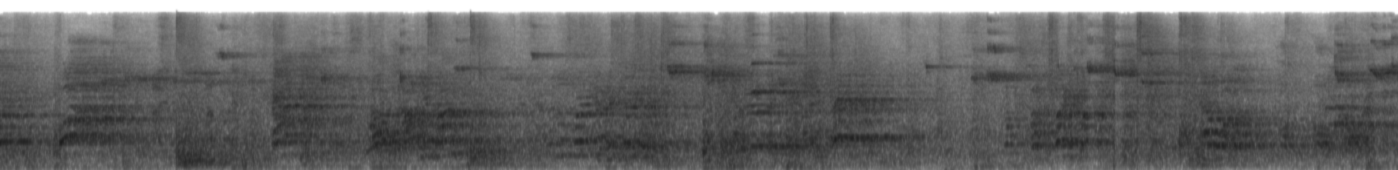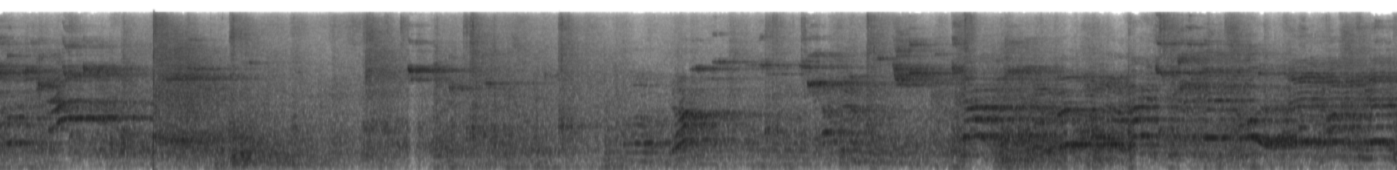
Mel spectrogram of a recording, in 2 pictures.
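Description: Floorball played in an echoing sports hall: players shouting and calling, with frequent sharp clacks of sticks against the plastic ball.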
